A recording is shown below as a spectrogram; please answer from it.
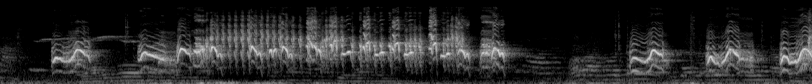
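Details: White-crested laughingthrush (poksay jambul putih) alternates rising-falling whistled phrases with a stretch of harsh, rapid cackling, then returns to spaced wavering whistles.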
